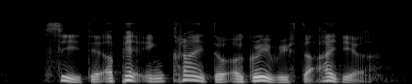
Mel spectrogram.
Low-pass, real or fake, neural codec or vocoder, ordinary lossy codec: 7.2 kHz; real; none; none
